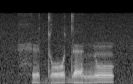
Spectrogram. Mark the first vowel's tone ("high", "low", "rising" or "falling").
low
